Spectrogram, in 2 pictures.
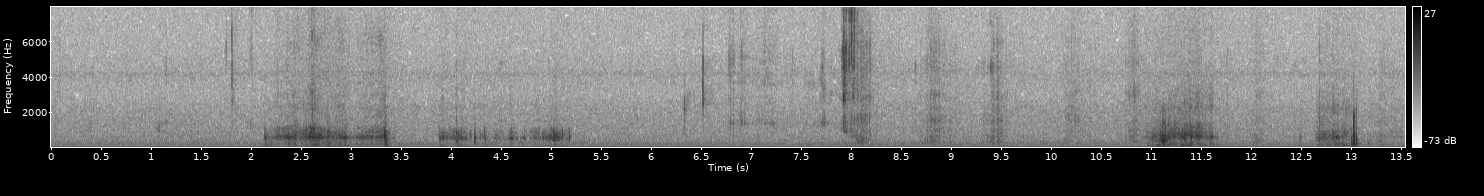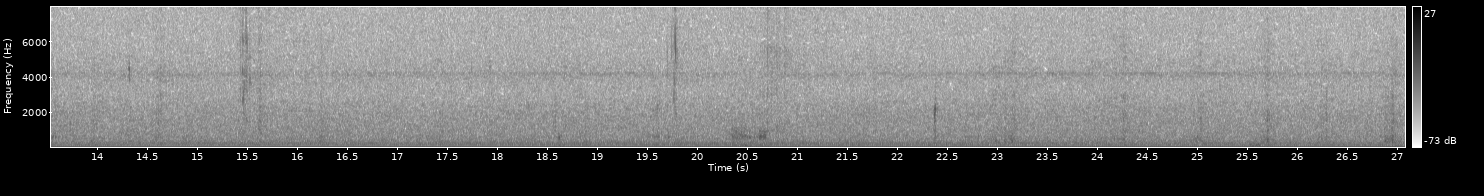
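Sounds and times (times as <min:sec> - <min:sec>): chips crunching: 0:06.7 - 0:11.0, 0:20.6 - 0:21.0.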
